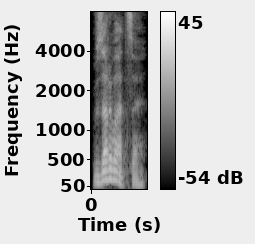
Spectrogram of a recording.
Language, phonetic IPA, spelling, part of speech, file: Russian, [vzɐrˈvat͡sːə], взорваться, verb, Ru-взорваться.ogg
- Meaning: 1. to blow up, to detonate 2. to become enraged, to become exasperated, to explode verbally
